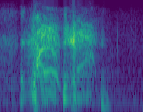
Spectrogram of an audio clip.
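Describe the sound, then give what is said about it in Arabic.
Coughing brought on by dusty Cairo air: a few harsh, voiced coughs and throat-clearing bursts in quick succession, then a short, faint final catch before silence. “معلش أنا يعني جو القاهرة يبدو فيه أتربة وكذا، يعني أستميحكم عذرا في كثرة السعال.”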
